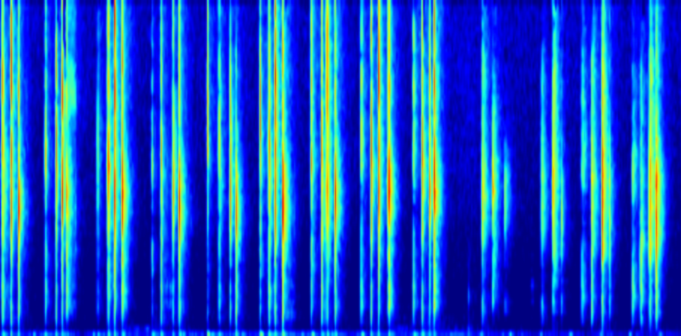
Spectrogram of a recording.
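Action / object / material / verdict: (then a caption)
tap / plastic smartphone back cover / plastic / none. Long artificial nails tap quickly on the matte plastic back cover of a black Microsoft Lumia phone, near the camera. The result is dense, uneven bursts of sharp, bright clicking with almost no ring. Faint low rustling sits between the taps.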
